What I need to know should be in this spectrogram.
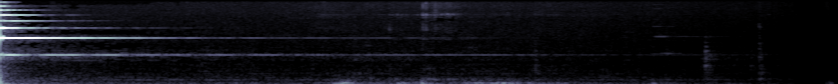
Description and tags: a multisample pack of piano strings played with a finger
fingered, multi, piano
